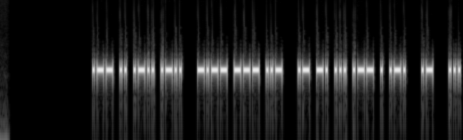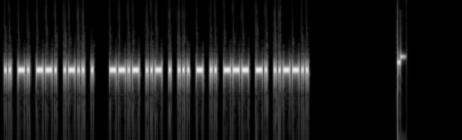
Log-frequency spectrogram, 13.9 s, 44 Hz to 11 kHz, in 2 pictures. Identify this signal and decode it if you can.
Morse code, heard as a keyed tone, about 36 wpm, 700 Hz. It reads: WILL YOU ANSWER A SINGLE QUESTION?
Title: Sentences from Top 1000 Words - Review Part 4 - 35wpm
